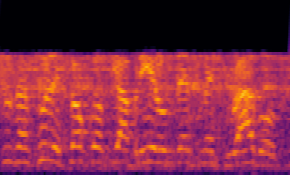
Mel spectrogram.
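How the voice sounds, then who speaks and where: A man narrating a radio drama in a theatrical, suspenseful style with deliberate phrasing. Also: high-pitched. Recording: noisy, tinny old radio drama recording.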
